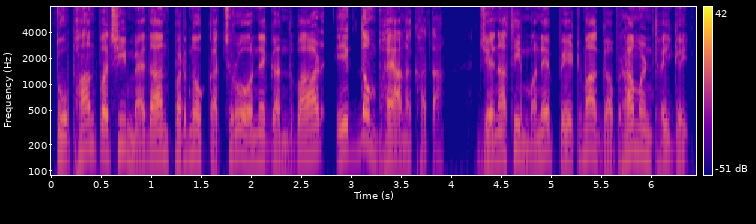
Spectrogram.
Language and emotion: Gujarati, disgusted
